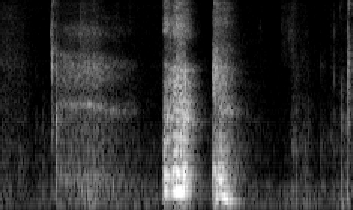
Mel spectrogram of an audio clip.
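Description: A breathy throat-clearing sound followed by two short, loose coughs from an adult woman; a lingering cough from a cold.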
